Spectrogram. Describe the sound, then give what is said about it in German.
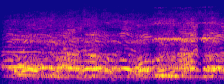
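Dozens of angry opposition protesters march through the Mathare slum in Nairobi, Kenya, shouting and chanting together. A dense, loud wall of many overlapping voices holds steady throughout, with rising and falling yells and no single speaker standing out. “Dutzende aufgebrachte Demonstranten ziehen durch Nairobis Slum Mathare und brüllen ihre Wut heraus.”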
